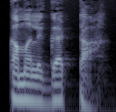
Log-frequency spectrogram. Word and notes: कमल-गट्टा: Hindi

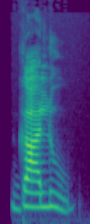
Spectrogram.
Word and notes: गालू: Hindi

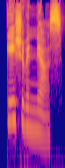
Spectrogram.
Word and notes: केश-विन्यास: Hindi

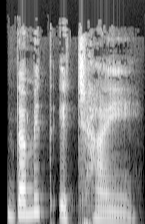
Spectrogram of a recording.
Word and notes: दमित: Hindi

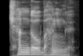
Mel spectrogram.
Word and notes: छंदोभंग: Hindi

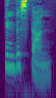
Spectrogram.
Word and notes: हिंदुस्तान: ہندوستان

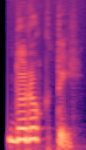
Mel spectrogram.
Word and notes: दुरुक्ति: Hindi

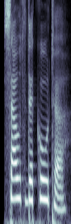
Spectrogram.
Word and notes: साउथ डेकोटा: Hindi

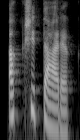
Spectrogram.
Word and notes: अक्षि-तारक: Hindi

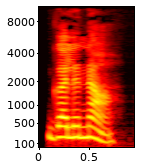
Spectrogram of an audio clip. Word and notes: गलना: گلنا

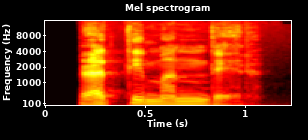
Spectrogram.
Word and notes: रति-मंदिर: Hindi

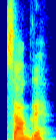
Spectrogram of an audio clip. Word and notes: साग्रह: Hindi

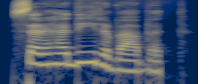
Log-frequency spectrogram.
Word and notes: राब्ता: رابطہ

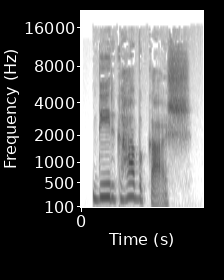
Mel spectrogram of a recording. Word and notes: दीर्घावकाश: Hindi

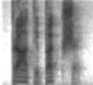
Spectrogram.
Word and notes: प्रातिपक्ष्य: Hindi

